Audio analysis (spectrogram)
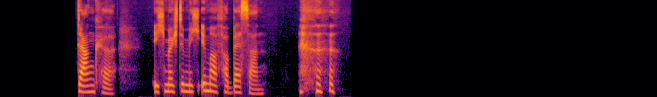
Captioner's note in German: lacht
